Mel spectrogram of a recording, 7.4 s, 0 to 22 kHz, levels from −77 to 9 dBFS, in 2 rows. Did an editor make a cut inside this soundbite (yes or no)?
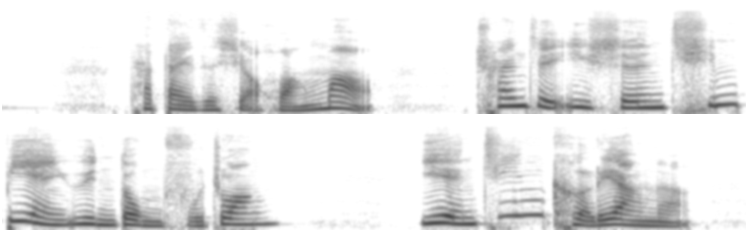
no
